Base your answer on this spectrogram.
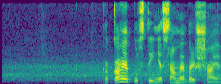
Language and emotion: Russian, neutral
